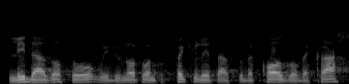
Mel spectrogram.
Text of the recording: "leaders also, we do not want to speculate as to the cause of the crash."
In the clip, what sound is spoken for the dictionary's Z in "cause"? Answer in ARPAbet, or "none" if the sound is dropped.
Z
